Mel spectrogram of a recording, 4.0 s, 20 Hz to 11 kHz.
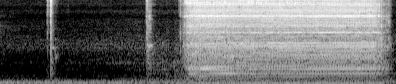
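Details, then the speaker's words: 1999 Lincoln Continental with ABS code C1095: ABS pump motor unplugged and jumped straight to the battery gives a couple of clicks, then a steady high whine for about two seconds that stops cleanly. The motor runs, so the fault is elsewhere, suspected wiring or connector voltage. "the motor does run. So now that you see that the motor is running, there's probably something else going on."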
